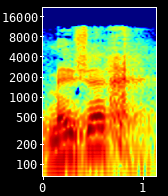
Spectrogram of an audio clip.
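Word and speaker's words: Mesech: Nou, dan beginnen we dus met Mezeg. Want zo willen ze dat wij het uitspreken.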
